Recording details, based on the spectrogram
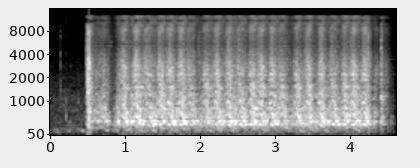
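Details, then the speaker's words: Chevrolet Suburban with a suspected battery drain (power windows), two new batteries: starter turns slowly in sluggish beats about four a second, speeding up, without catching; slow cranking, cause not confirmed. "leave the door open so I can reach around and you'll hear it crank slowly at first and it speeds up"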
